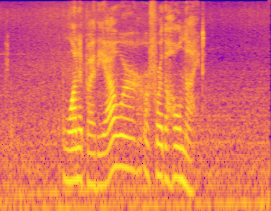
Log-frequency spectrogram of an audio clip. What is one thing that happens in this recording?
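A young woman asks a question in a weary voice.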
